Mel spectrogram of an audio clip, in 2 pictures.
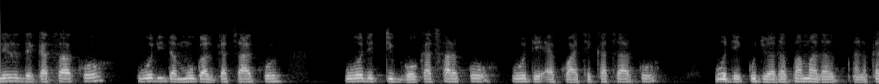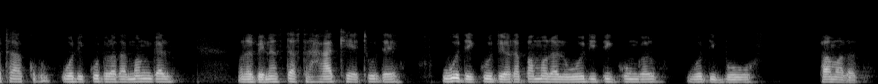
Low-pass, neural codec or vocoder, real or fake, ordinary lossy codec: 5.4 kHz; codec, 16 kHz, 0.4 kbps, LongCat-Audio-Codec; fake; none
